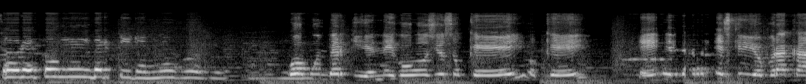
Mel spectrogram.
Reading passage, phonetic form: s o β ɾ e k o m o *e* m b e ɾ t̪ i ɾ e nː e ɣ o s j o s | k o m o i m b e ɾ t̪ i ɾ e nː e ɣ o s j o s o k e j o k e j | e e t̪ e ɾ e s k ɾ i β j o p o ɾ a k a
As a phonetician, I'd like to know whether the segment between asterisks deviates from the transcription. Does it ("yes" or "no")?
yes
